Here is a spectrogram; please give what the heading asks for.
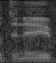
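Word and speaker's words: Danube: This is the river Dunar uh or Denube, depends on your pronunciation.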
